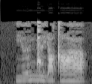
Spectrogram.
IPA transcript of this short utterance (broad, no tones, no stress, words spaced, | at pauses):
jɘŋ͡ǃɪ jɘtˤja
